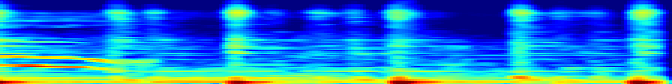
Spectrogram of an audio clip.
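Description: A Bengali folk song played live on strummed acoustic guitars and a cajon. A man's long held sung note slides downward and ends about half a second in, while the cajon keeps steady beats about every half second.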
